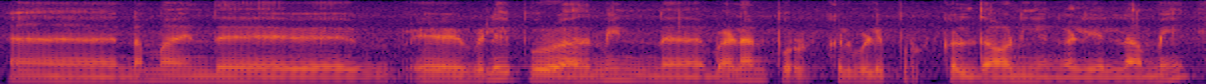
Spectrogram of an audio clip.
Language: Tamil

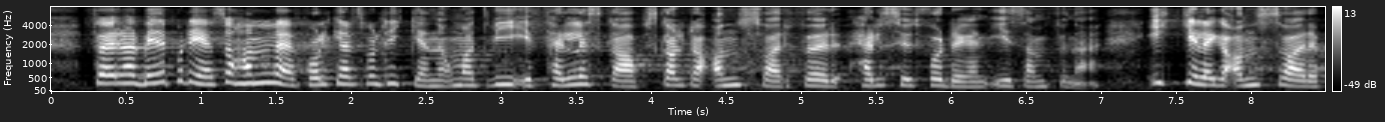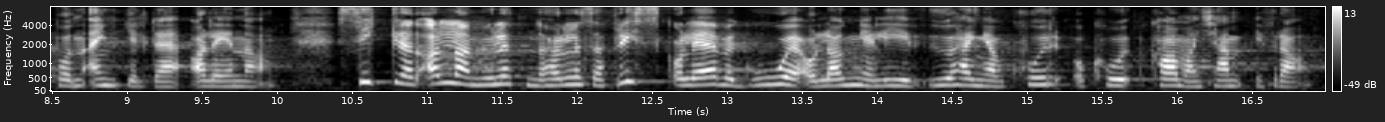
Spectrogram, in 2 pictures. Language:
Norwegian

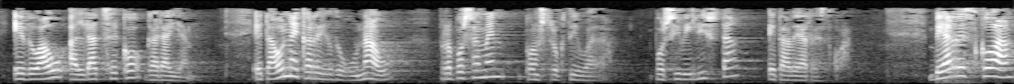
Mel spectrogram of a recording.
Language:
Basque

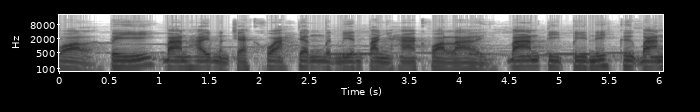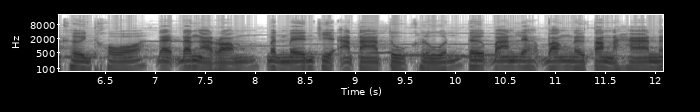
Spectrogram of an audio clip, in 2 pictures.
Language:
Thai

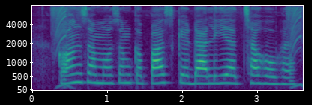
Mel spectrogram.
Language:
Magahi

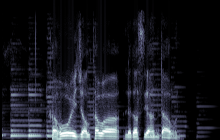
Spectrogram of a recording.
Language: Central Kurdish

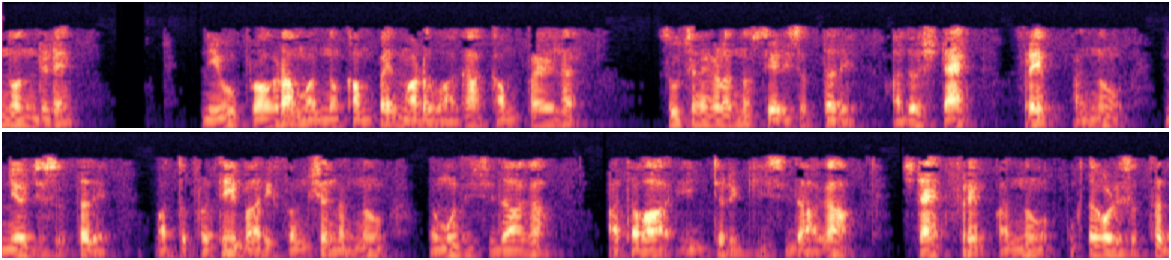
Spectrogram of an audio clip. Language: Kannada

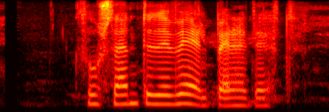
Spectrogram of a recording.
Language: Icelandic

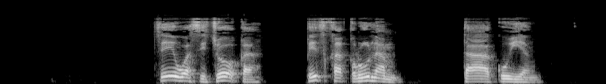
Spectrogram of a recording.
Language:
Corongo Ancash Quechua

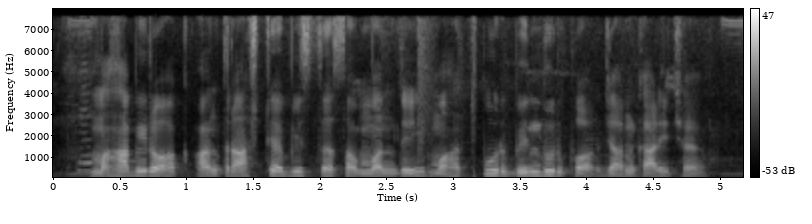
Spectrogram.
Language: Magahi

